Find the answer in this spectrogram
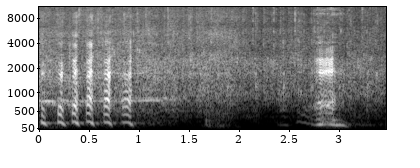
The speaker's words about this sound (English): So without further ado, please join me in welcoming Ajahn Brahm by giving him a round of applause.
